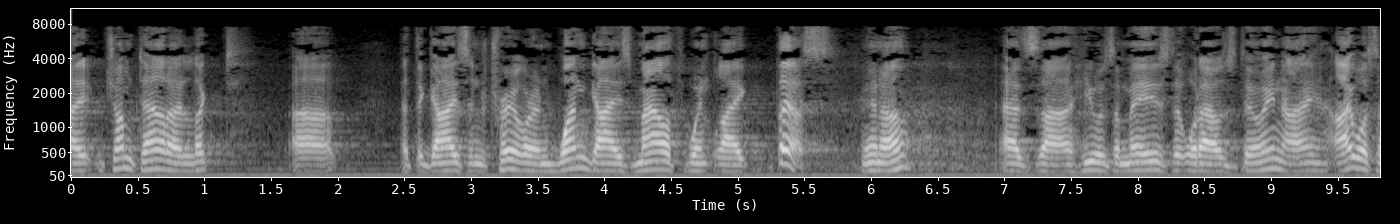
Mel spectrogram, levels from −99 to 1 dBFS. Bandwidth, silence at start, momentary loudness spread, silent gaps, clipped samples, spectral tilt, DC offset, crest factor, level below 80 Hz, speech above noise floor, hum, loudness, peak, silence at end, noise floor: 8 kHz; 0 s; 11 LU; none; under 0.1%; -4.5 dB/octave; under 0.1%; 18 dB; -50 dBFS; 22 dB; none; -22 LUFS; -4 dBFS; 0 s; -44 dBFS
